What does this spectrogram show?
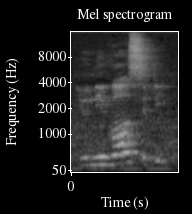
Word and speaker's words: university: So these are the words: university, U. That's why it is here. Again another unicycle. Again the a article is placed. It means that the correct pronunciation is uni, that is Y.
